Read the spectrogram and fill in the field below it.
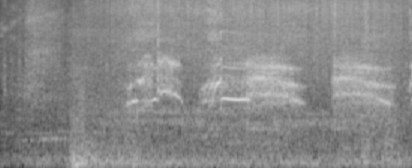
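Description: A large creature blasts out a roaring gust of fire.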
